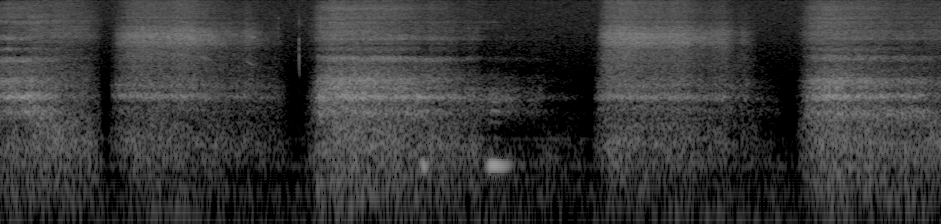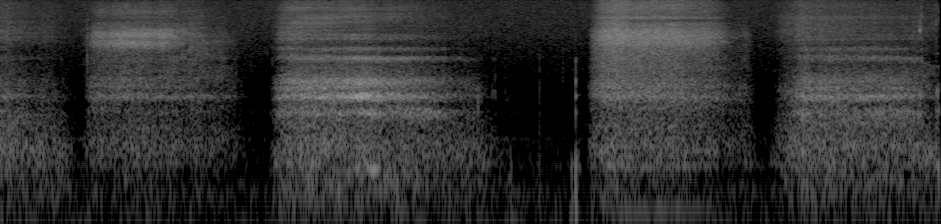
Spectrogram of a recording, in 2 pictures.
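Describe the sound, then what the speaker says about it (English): Slow, deep yoga breathing during a power yoga core workout, with long airy inhales and exhales alternating in a steady rhythm, close and clear with no talk. "And breathe."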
